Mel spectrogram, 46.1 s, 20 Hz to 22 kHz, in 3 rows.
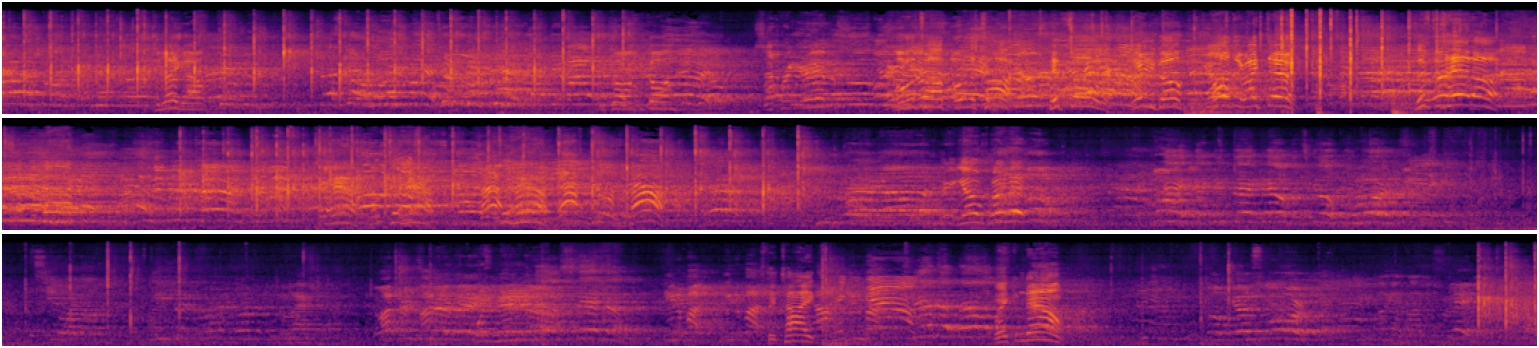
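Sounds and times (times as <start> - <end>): voices shouting in gymnasium: 0.0 - 30.0, 30.7 - 46.0.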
